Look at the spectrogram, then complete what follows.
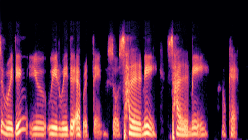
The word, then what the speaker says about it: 삶: So as a single syllable, and this one is a life, meaning is life. So it is a noun. So noun, then second one speak out. So this is a 삶, not 살, 삶.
